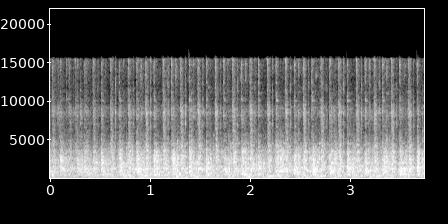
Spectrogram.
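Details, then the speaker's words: 20 hp direct-injection diesel engine, air cleaner off: uneven drum-like knocking about three per second over a rattly idle; injector nozzle misfire, cured by nozzle adjustment. "দেখুন আগে যে একটা ঢোলের বাড়ি দেয়ার মত একটা শব্দ আসছিল সেই জিনিসটা আর নেই খুব সুন্দর জায়গায় চলে এসেছে"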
